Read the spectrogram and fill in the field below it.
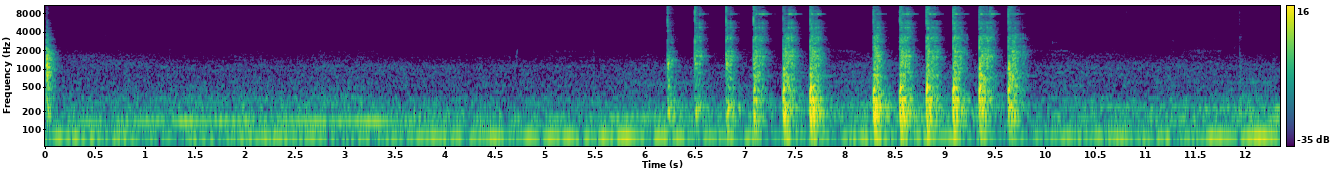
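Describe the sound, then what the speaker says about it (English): Two quick bursts of sharp hammer blows driving a plastic wedge into a jeweler's hammer handle, about a dozen strikes in all, close and crisp over a low background hum. "Just hammer it down there, probably put the head back on."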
